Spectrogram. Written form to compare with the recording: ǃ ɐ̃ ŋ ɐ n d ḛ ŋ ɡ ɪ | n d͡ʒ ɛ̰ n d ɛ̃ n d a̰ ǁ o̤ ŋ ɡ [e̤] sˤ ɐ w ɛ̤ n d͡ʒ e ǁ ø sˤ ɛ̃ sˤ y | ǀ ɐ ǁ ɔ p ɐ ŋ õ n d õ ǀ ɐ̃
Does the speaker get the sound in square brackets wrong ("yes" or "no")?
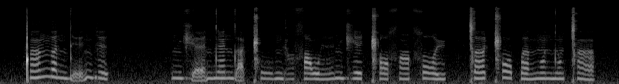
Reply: yes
